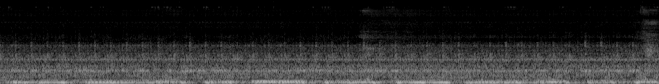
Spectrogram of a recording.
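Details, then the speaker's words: Skoda Fabia 1.4 at idle, cold: low steady idle with a faint uneven knock without clear rhythm, heard mostly from below near the timing belt, faint hydraulic lifter noise; said to be piston slap and normal, source unidentified. "Итак, интересует, что это за звук. Никто толком ничего сказать не может. Больше всего его слышно где-то снизу."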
